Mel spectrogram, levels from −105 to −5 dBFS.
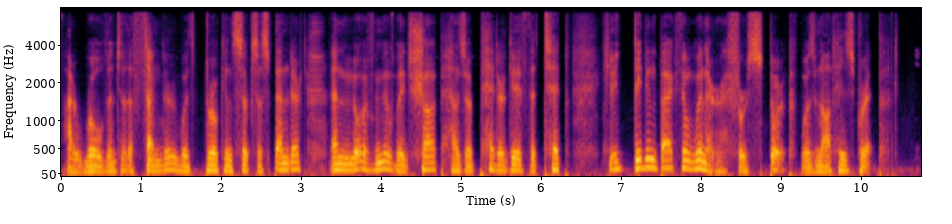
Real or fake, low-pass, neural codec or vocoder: fake; 7.2 kHz; codec, 24 kHz, 0.9 kbps, WavTokenizer, medium music audio release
